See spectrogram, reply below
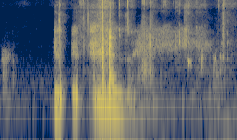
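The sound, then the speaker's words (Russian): Drinking sounds of a sip of water: a couple of soft wet clicks, then a short slurping sip and a swallow, fading into quiet mouth noise. “Глоток воды.”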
